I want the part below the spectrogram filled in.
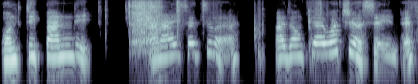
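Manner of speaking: high, slow, sing-song Welsh accent. Shown as a demonstration. Seller does requested Welsh accent for live viewers, playful Welsh accent. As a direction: put on a lilting, drawn-out Welsh accent. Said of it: "Do a Welsh accent".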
